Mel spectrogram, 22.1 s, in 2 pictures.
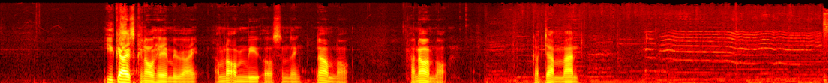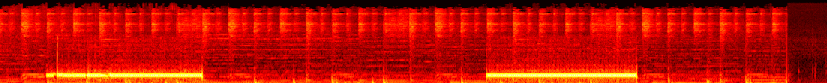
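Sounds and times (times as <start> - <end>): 
speech: 1.4 - 4.7, 5.5 - 6.0, 7.1 - 7.8
telephone line tones after a call was cut off: 11.7 - 13.8, 17.5 - 19.6.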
